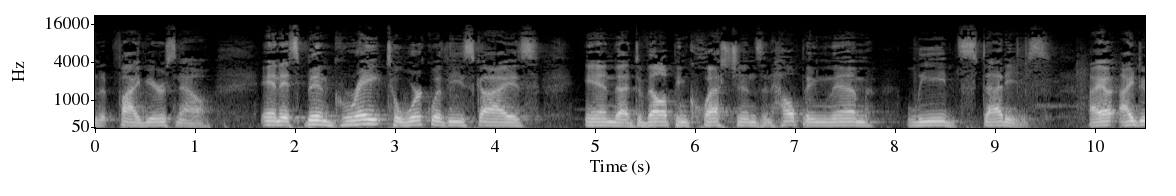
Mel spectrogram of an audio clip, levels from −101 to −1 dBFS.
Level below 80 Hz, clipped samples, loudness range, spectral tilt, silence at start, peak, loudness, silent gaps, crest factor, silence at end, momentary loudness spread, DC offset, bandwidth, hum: -54 dBFS; under 0.1%; 4 LU; -6.5 dB/octave; 0 s; -8 dBFS; -26 LUFS; none; 18 dB; 0 s; 13 LU; under 0.1%; 12 kHz; none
